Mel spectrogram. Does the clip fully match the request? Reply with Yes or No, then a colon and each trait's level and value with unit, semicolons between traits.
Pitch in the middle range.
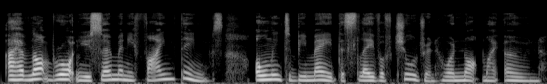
No: high, 195 Hz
